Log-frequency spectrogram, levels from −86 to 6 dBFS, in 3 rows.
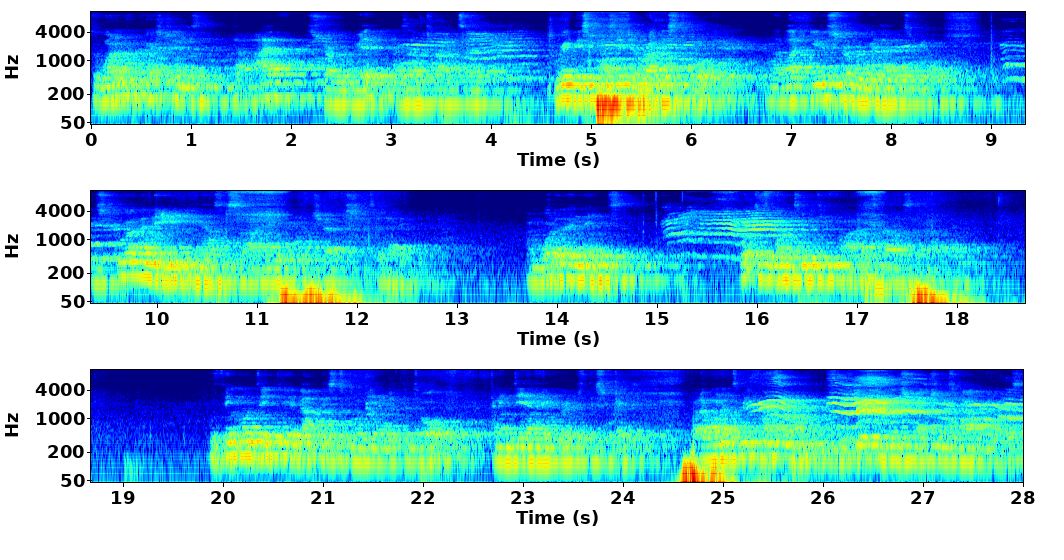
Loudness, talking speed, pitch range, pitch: -29 LUFS, 180 wpm, 120-150 Hz, 130 Hz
